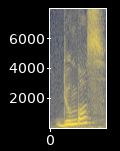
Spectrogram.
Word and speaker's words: Doornbos: Now we're going to turn to Doornbos. Is that how you pronounce it?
